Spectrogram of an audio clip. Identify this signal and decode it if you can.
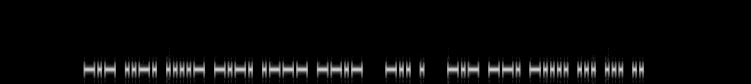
Morse code, heard as a keyed tone, about 36 wpm, 700 Hz. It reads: KF4CJQ DE KG6SSI
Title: USA Callsign DE Callsign - 6 Characters - 35wpm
